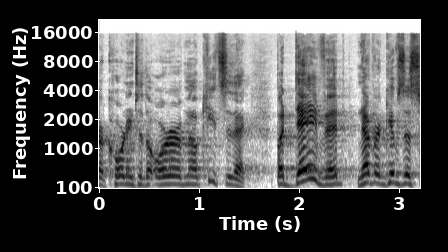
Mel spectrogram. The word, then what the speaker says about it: Melchizedek: kitsubik and he said it this way is Melchizedek all right all right the Lord is at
